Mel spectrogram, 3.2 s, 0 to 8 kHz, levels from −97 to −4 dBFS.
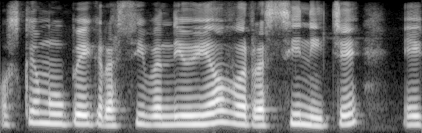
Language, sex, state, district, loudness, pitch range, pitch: Hindi, female, Uttar Pradesh, Muzaffarnagar, -14 LUFS, 195-220 Hz, 205 Hz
